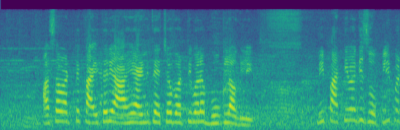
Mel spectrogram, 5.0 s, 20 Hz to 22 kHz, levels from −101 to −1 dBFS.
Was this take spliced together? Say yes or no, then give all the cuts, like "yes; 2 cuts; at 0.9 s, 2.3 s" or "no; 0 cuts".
no; 0 cuts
